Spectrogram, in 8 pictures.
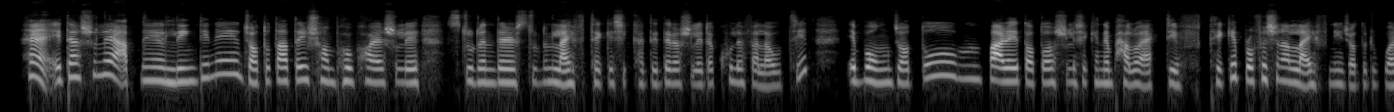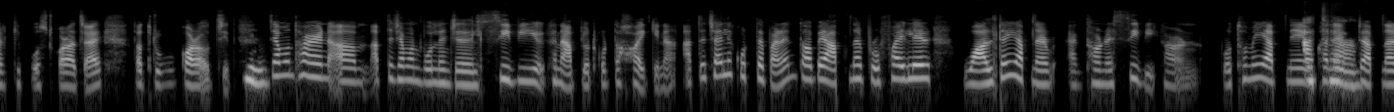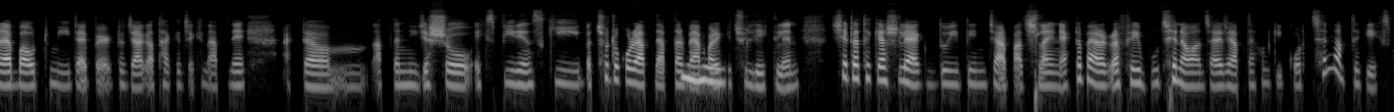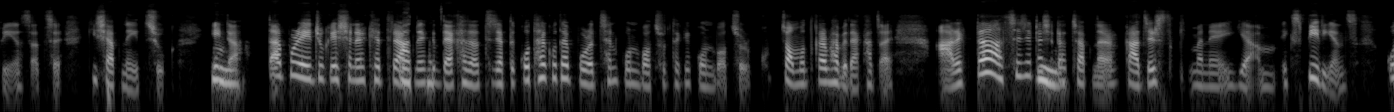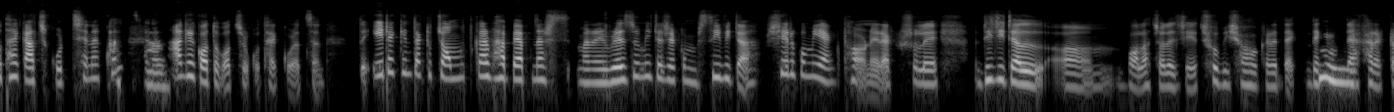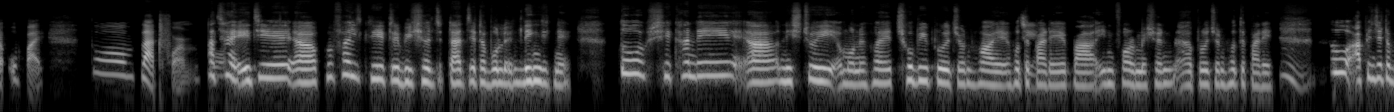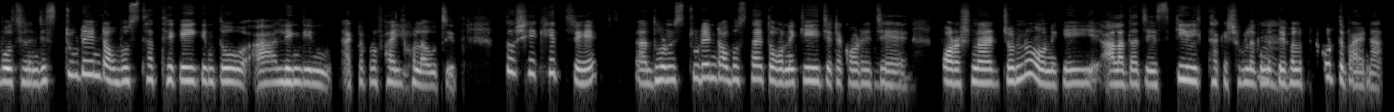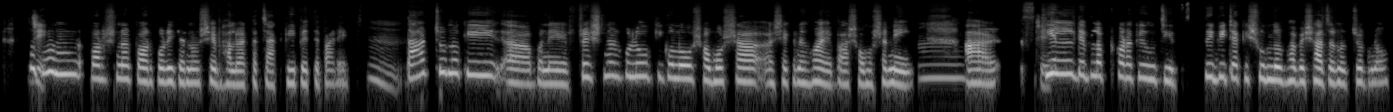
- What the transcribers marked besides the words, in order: in English: "resume"; in English: "profile create"; in English: "information"; in English: "ফ্রেশনার"; "fresher" said as "ফ্রেশনার"; in English: "skill developed"
- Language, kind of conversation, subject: Bengali, podcast, সিভি লেখার সময় সবচেয়ে বেশি কোন বিষয়টিতে নজর দেওয়া উচিত?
